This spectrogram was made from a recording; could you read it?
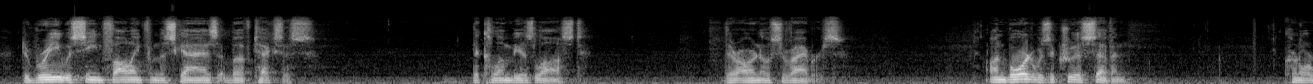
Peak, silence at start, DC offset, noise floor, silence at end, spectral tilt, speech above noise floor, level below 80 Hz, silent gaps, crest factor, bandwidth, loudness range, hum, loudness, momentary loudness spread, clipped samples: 0 dBFS; 0.2 s; under 0.1%; -43 dBFS; 0 s; -4 dB/octave; 28 dB; -40 dBFS; none; 18 dB; 10 kHz; 8 LU; none; -16 LUFS; 13 LU; under 0.1%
